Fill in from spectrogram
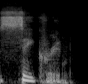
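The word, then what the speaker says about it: Cécred: I believe it is pronounced Sacred. – Okay. – It's spelt a little different than the word sacred, but that's what I'm going with. It's C-E with an apostrophe, C-R-E-D.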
